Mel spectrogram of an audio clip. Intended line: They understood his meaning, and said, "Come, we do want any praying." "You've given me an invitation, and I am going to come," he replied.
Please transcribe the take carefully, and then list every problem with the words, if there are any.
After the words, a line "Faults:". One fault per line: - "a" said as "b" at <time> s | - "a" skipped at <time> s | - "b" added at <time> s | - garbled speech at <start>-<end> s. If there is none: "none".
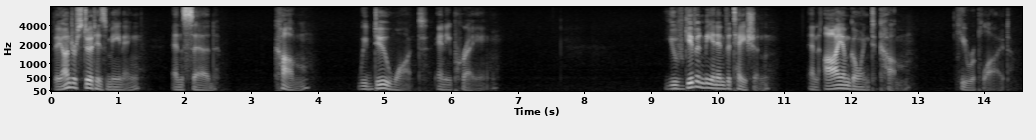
They understood his meaning, and said, "Come, we do want any praying." "You've given me an invitation, and I am going to come," he replied.
Faults:
none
